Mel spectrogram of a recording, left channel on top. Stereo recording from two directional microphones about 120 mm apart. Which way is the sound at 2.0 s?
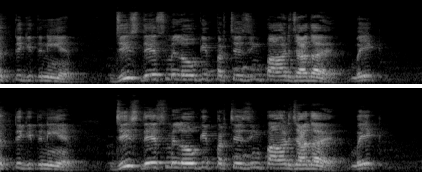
55° left (ahead or behind).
